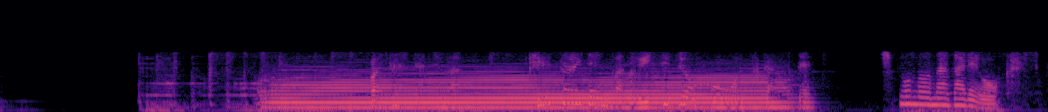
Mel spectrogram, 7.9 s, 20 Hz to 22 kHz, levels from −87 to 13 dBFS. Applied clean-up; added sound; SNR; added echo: neural mask model RNNoise.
